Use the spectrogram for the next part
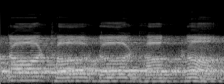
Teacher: टवर्ग ट ठ ड ढ ण और र और षटकोण वाला स जिसको हम मूर्धन्य स कहते हैं, क्योंकि उसका उच्चारण मूर्धा से होता है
